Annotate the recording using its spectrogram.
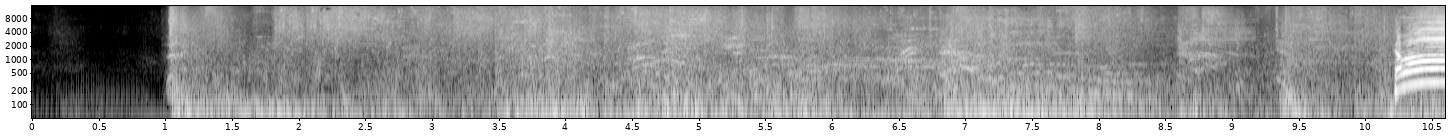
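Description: Game spells whoosh and crackle during a fast fight.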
